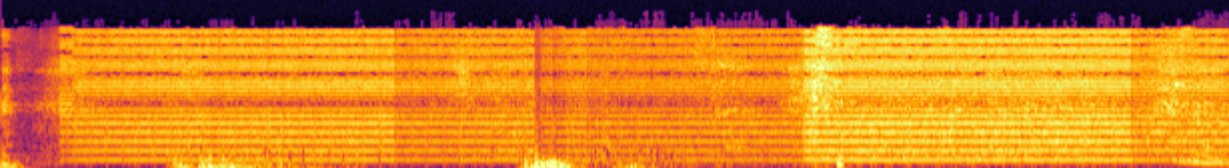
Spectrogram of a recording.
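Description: A drone flies overhead with a steady, droning electric whine rich in buzzy overtones. It holds an even pitch for about nine seconds, with a few brief rumbling bumps and rustles underneath.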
